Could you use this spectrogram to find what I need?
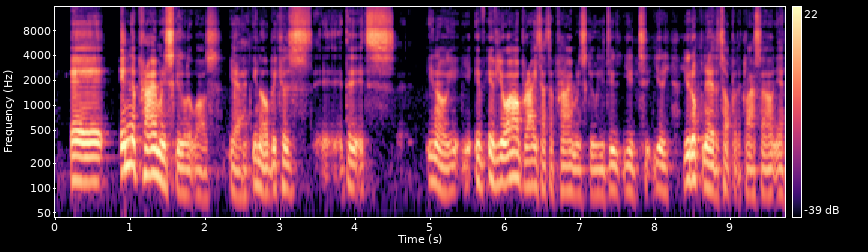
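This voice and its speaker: With a Liverpool accent, the speaker uses lively intonation. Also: man, fairly low pitch for a man. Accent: Liverpool (Scouse). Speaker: playwright. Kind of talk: interview. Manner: halting, repetitive.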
